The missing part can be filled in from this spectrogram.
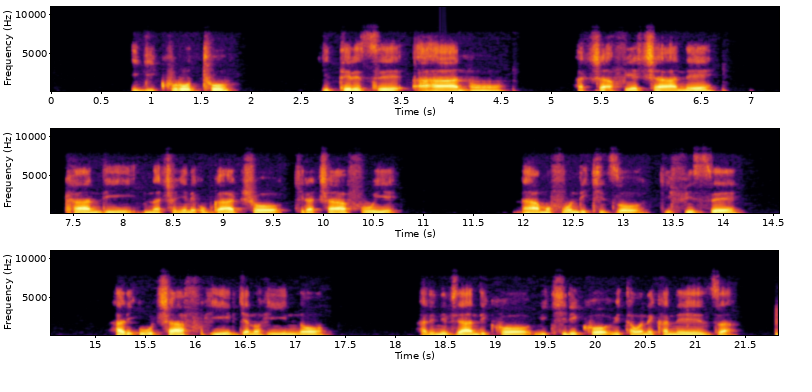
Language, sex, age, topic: Rundi, male, 36-49, education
